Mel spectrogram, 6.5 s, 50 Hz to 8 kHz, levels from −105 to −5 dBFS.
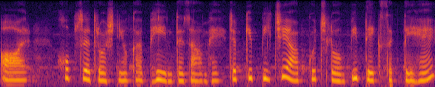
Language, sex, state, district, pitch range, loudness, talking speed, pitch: Urdu, female, Andhra Pradesh, Anantapur, 205-250 Hz, -32 LUFS, 145 wpm, 215 Hz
